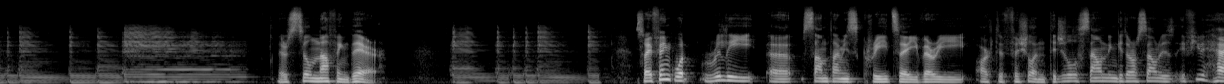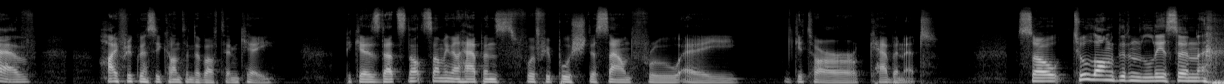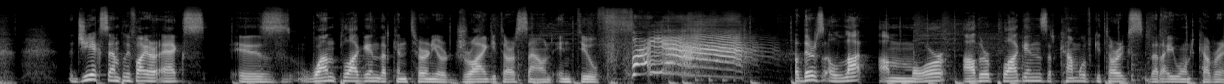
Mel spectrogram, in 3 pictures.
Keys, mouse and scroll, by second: 0.5-2.4 drag, 2.5 space, 4.1 click, 4.5 space, 5.1 click, 6.1 click, 6.1 space, 22.3-22.7 scroll up 2, 22.8-23.2 scroll up 2, 23.4-24.6 scroll up 6, 25.2 scroll down 2, 26.0 scroll up 2, 26.9-27.2 scroll down 2, 29.1 scroll up 2, 34.5 scroll down 2, 36.5 scroll up 2.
